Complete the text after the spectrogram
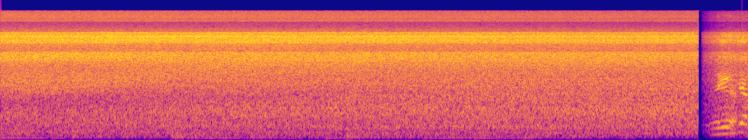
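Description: A stream rushes and splashes steadily nearby.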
